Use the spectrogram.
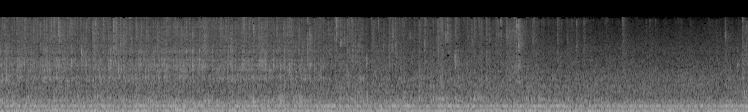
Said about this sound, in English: Now, I think the easiest way to get this omelet out of this boiling water, and you can do it whichever way you like. Some people just grab the tongs and grab the bag. I like to take it and just pour the water off really slowly.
